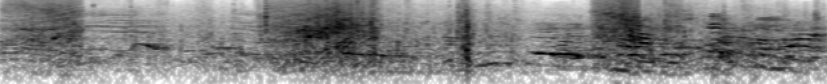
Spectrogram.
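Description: Fresh banana leaves being torn and stripped from their stalks, a couple of rustling rips, with women's voices chatting over them.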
